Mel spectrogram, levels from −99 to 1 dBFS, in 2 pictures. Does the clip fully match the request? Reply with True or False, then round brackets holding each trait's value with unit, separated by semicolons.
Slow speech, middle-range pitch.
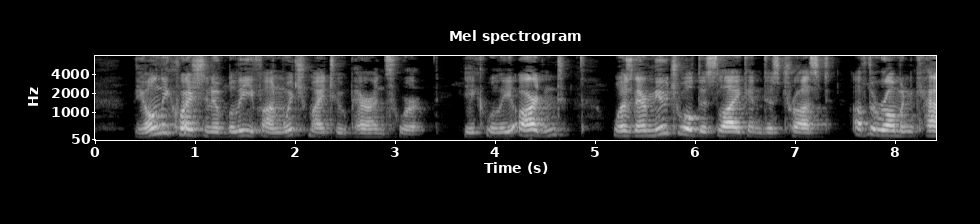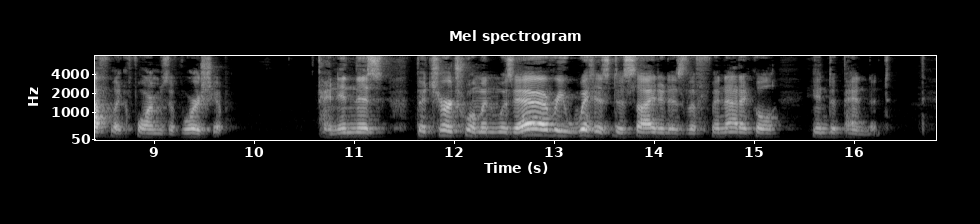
False (145 wpm; 170 Hz)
